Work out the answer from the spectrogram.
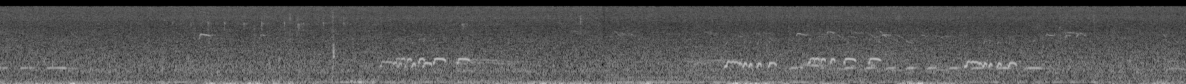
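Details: Barred ground dove (perkutut) cooing in short, fast-pulsed phrases of several notes, a few phrases spaced over several seconds, against a constant low hum and soft background hiss.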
